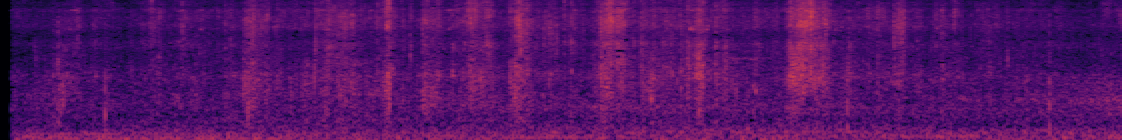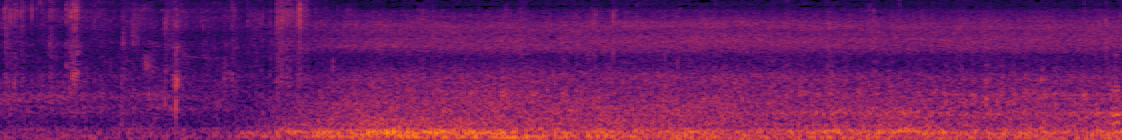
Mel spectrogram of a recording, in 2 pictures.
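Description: Soft footsteps and rustling in grass and dry leaves as a person walks with leashed dogs, with scattered light clicks. About nine seconds in, a loud, steady low-pitched noise sets in and covers them.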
